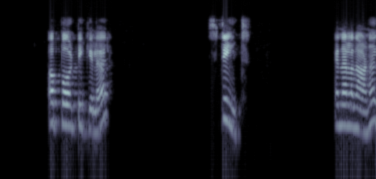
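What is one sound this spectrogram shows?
A young woman speaks calmly and clearly into a close microphone, in short phrases with pauses.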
